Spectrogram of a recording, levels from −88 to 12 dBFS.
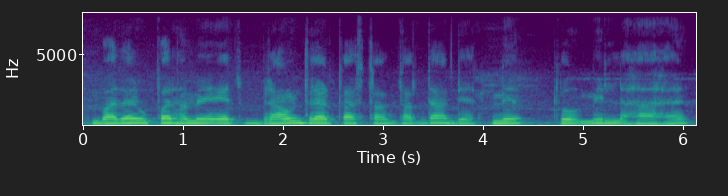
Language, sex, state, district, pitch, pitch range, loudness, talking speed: Hindi, male, Maharashtra, Gondia, 150 Hz, 145-160 Hz, -15 LUFS, 105 wpm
